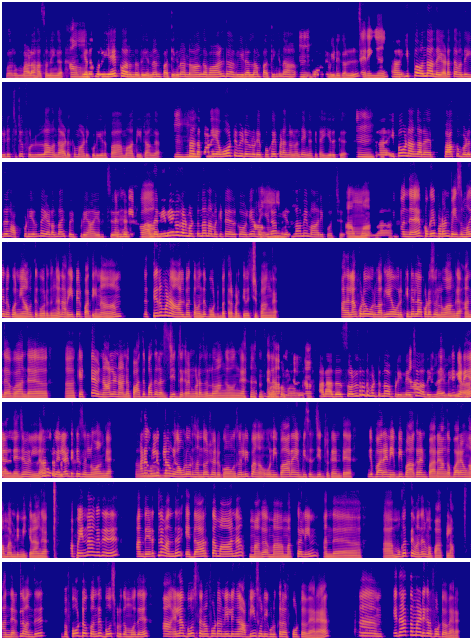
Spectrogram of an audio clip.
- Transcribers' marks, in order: other noise; laughing while speaking: "இப்டி ஆயிருச்சு"; tapping; unintelligible speech; laughing while speaking: "ஆமா ஆமாமா"; laughing while speaking: "சில ஆண்கள்லாம்"; unintelligible speech; laughing while speaking: "இல்லீங்களா?"; tsk; tsk; in English: "போஸ்"; in English: "போஸ்"; unintelligible speech
- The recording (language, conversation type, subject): Tamil, podcast, பழைய குடும்பப் புகைப்படங்கள் உங்களுக்கு என்ன சொல்லும்?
